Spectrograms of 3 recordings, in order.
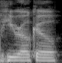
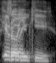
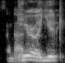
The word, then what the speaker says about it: Hiroyuki: You love Hiroko. Hiro. God, I can't say his name. I'm so sorry. Hiroyuki. Hiroyuki.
